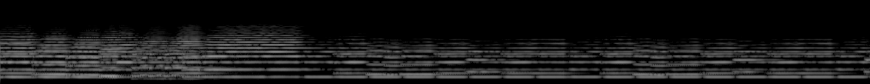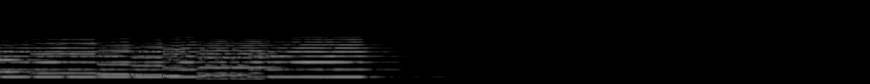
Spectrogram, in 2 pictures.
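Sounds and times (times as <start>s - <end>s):
trumpet playing classical piece: 0.0s - 12.8s.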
